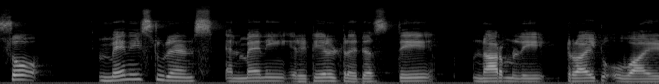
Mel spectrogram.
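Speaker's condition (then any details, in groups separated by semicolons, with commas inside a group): No condition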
